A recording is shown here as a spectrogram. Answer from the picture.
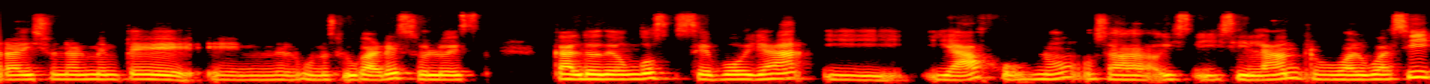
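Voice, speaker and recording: A woman talks at a moderate pace in a Mexican accent, her pitch medium and her intonation fairly even. She hardly pauses, and the background is quiet. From Mexico. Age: young. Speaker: yoga teacher and holistic health advisor; presenter. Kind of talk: lecture. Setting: video call. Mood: calm, friendly explaining. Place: home room. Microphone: video call.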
